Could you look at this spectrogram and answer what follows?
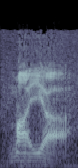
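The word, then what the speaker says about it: माया: this kind of thing is the sanskrit term maya i'm going to write that down for you pronounced maya and this word comes from a root in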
